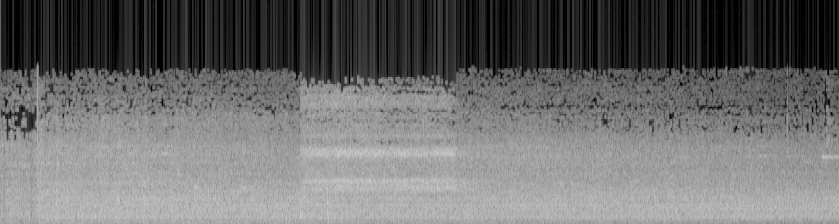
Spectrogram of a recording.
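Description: Train noise from an express-type diesel railcar: a steady rumble of engine and wheels on rail, with a high squealing tone from about four and a half to seven seconds in.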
